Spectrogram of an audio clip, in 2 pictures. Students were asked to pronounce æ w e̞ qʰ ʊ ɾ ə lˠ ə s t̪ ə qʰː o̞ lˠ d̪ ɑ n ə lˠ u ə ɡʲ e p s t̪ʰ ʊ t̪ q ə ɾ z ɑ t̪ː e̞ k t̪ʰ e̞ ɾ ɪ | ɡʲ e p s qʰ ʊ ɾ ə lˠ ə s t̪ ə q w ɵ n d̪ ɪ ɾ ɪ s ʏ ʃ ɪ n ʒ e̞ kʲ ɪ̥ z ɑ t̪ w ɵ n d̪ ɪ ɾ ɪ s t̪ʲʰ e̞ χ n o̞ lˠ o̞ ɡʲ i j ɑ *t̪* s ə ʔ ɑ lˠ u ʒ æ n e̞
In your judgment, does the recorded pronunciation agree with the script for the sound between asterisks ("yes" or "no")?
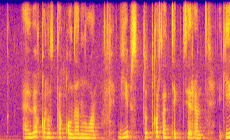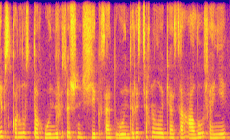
no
